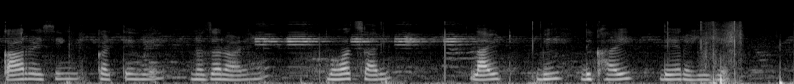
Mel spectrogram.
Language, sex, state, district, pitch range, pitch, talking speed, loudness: Hindi, female, Madhya Pradesh, Dhar, 230-255 Hz, 240 Hz, 120 wpm, -24 LUFS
